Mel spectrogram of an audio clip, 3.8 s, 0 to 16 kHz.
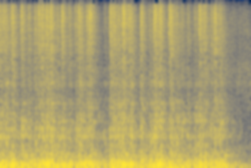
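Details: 2000 Chevrolet F-body Camaro, junkyard 5.3 LS turbo, 1000cc injectors, on jump box: catches and runs lumpy and uneven a few seconds then dies; running very rich, about 8.17 AFR; transmission line leaking.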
